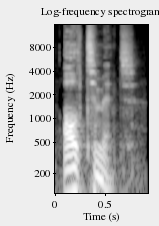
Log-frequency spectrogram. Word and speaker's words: ultimate: have the word ultimate ultimate with the stress on the first syllable now that we've seen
